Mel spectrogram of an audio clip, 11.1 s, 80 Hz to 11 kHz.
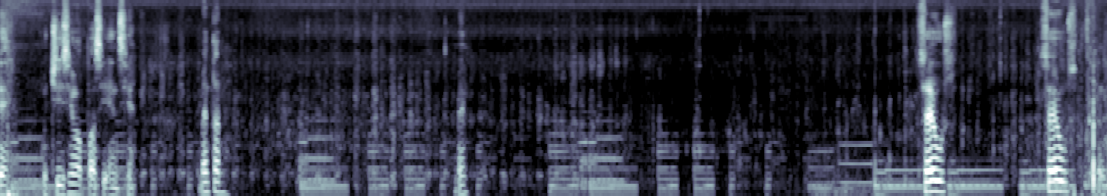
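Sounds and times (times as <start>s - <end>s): background music: 0.0s - 11.0s
dog panting: 0.6s - 11.0s.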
